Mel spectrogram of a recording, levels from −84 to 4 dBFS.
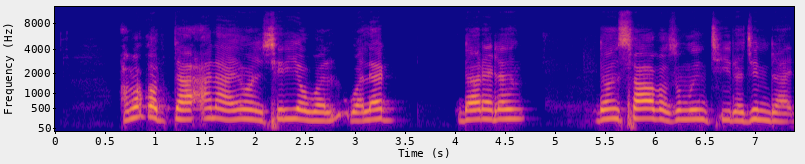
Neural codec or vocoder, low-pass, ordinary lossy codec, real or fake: codec, 44.1 kHz, 3.4 kbps, Pupu-Codec; 10.8 kHz; none; fake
